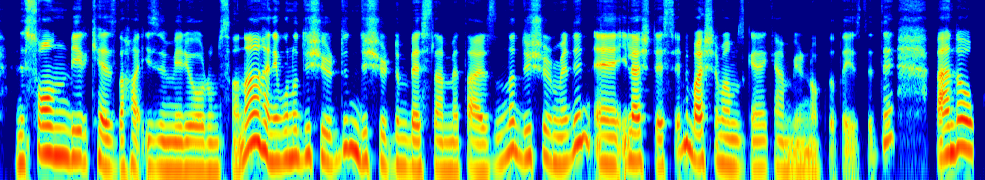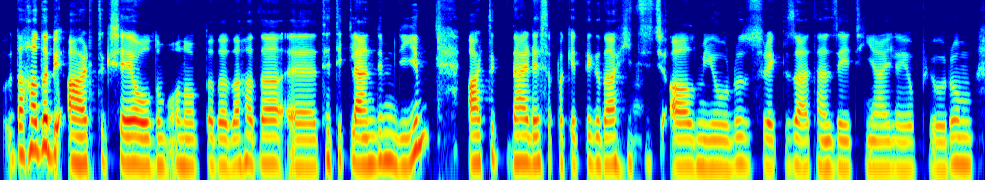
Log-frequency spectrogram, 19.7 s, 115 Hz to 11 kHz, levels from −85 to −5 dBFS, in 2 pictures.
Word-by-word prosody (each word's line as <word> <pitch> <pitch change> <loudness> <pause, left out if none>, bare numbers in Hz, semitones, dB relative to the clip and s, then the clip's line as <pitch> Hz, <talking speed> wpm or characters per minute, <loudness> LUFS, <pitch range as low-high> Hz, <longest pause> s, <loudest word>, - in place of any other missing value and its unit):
hani, 180 +1 -3
"Son 220 0 +4
1 200 -2 +1
kez 165 -5 0
daha 160 -1 -2
izin 155 -1 -3
veriyorum 150 0 0
sana, 290 - +3
hani, 185 -7 +3
bunu 200 +1 0
düşürdün 215 +4 0
düşürdün 170 -3 -4
beslenme 150 -1 -1
tarzında, 165 - -2
düşürmedin, 205 - -1
eee, 175 -1 +3
ilaç 190 -1 +2
desteğine 240 - -2
başlamamız 170 -4 +1
gereken 155 - -5
bir 75 +1 -6
noktadayız." 70 -1 -9
Dedi. 310 +3 -5 0.4
Ben 225 +3 +5
de 270 - +6
o 260 -2 +6 0.3
daha 250 +3 +5
da 275 -3 +8
bir 220 - +4
artık 180 0 +4
şey 175 -1 +5
oldum, 165 -2 +2
o 170 - -4
noktada 165 0 -3
daha 170 +1 -2
da, 175 -1 +2
eee, 160 0 0
tetiklendim 185 -1 0
diyeyim. 250 - 0 0.4
Artık 180 +4 +1
neredeyse 180 -1 +2
paketli 170 0 -7
gıda 170 0 +1
hiç 175 +1 -10
hiç 175 0 -9
almıyoruz. 165 0 -1
Sürekli 165 0 -5
zaten 160 -1 -2
zeytinyağıyla 155 0 -6
yapıyorum, 150 +3 -6
175 Hz, 150 wpm, -24 LUFS, 160-190 Hz, 0.4 s, da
